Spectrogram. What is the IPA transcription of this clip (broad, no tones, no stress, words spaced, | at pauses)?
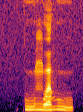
kuːŋʷɜvuː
